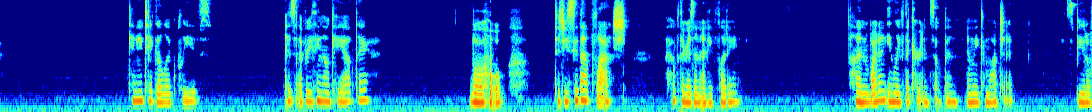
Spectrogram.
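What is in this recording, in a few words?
Enjoy the Storm with Me, Romantic, Playful, female; F4M; Couple; Needy; Cuddling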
